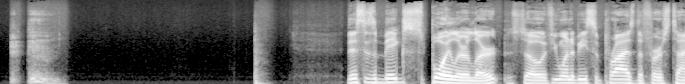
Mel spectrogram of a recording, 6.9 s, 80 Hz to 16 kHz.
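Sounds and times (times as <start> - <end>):
person clearing throat while sipping water: 0.1 - 0.7
speech: 3.5 - 6.8.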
